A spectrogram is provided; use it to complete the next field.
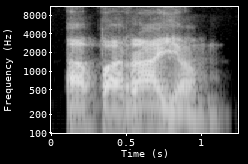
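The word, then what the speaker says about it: אפרים: And in Hebrew, it is pronounced as Aparayam.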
